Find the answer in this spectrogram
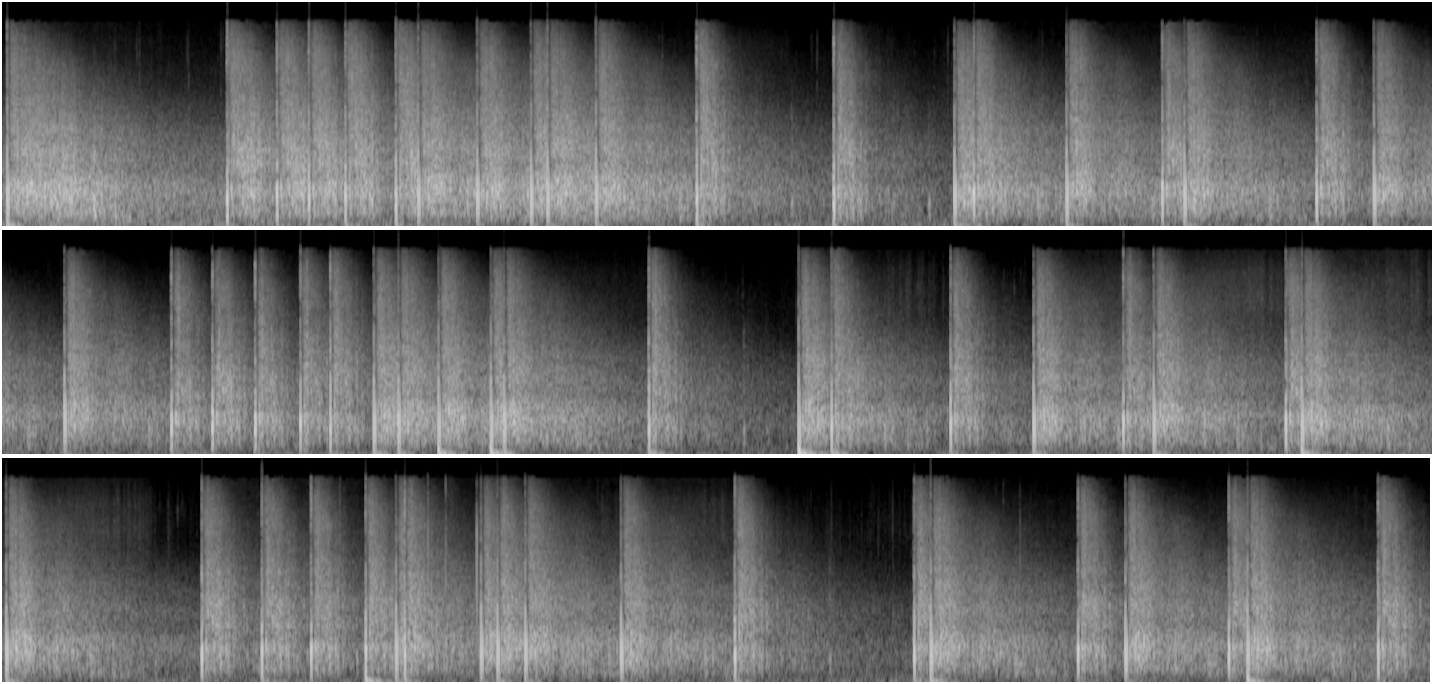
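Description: Argento Cobalt firework battery firing: a rapid string of shots and aerial bursts, about three bangs a second, each with a short echoing tail. The run pauses briefly three times before picking up again.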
